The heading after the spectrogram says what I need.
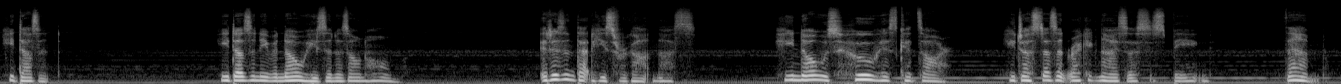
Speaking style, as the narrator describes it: Sherry clarified sadly

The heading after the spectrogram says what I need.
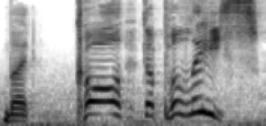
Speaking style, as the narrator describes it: yelled

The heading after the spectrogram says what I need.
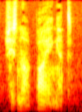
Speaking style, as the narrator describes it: Renee murmurs through the earpiece

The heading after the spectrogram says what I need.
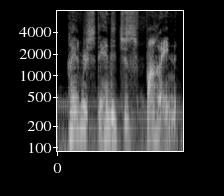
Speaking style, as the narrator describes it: Braden snapped

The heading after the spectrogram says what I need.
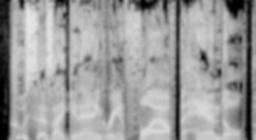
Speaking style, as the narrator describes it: The Sultan growled

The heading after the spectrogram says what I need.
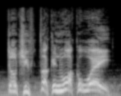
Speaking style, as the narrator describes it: I screamed louder

